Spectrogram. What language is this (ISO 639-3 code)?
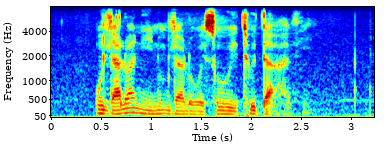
nbl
